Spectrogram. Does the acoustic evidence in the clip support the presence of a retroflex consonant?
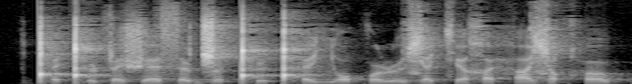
yes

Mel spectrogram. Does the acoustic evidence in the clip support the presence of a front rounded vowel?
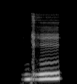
no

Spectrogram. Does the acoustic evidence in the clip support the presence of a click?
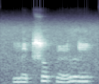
no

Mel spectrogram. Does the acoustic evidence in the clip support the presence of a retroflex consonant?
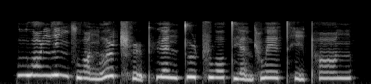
yes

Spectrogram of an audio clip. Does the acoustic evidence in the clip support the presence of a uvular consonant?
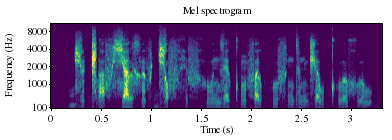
no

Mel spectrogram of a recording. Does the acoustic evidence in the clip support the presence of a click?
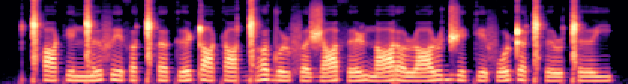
yes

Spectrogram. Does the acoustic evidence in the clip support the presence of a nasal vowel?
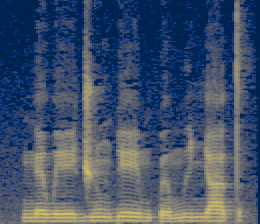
yes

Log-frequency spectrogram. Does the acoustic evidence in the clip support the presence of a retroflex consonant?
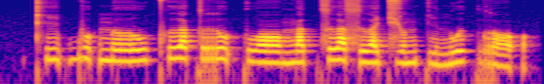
no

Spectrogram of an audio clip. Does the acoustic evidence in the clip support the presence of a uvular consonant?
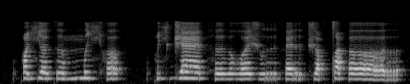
yes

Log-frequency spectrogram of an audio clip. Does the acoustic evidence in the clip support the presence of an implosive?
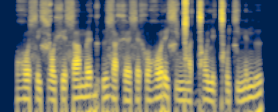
no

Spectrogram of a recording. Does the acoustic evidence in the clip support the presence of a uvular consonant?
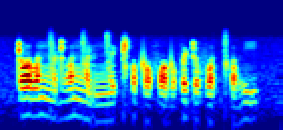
no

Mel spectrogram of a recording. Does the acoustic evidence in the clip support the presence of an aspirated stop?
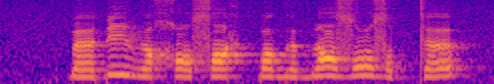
no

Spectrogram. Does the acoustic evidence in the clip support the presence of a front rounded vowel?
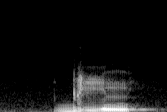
no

